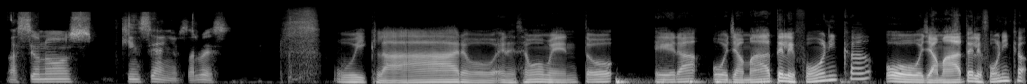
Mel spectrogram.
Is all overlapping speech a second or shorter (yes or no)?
yes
